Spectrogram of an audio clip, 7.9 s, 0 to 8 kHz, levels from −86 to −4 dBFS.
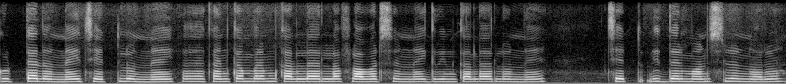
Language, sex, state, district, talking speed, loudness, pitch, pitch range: Telugu, female, Andhra Pradesh, Guntur, 135 wpm, -19 LUFS, 245 Hz, 235-255 Hz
